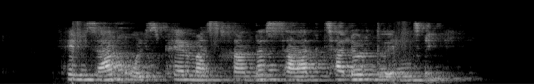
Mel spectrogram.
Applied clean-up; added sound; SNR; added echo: neural separator model SepFormer DNS4.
